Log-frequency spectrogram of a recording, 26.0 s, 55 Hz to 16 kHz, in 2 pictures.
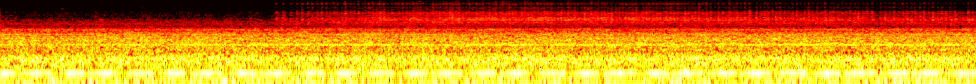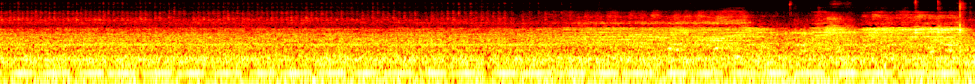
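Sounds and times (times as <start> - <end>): pulsing mechanical hum: 0.0 - 26.0
thin steady whine: 0.0 - 26.0.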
